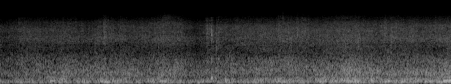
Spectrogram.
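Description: Waves washing in Hamburg harbour among the container ships, a steady broad rush mixed with wind buffeting the microphone, fairly loud and continuous with no voices.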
